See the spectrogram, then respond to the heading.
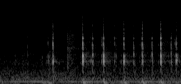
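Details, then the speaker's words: Gateron Red linear switch after lubing with Krytox 205 G0: a quick run of crisp, even keystroke clacks with no scratch or ping, feeling and sounding better than unlubed. "It feels much better lubed. And it feels better, sounds better."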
